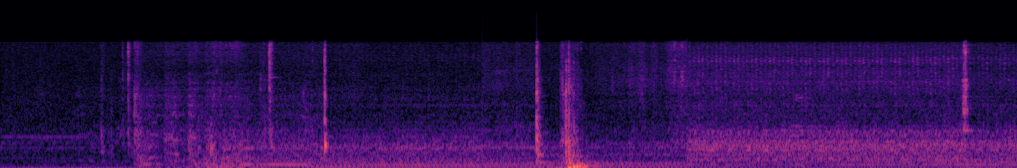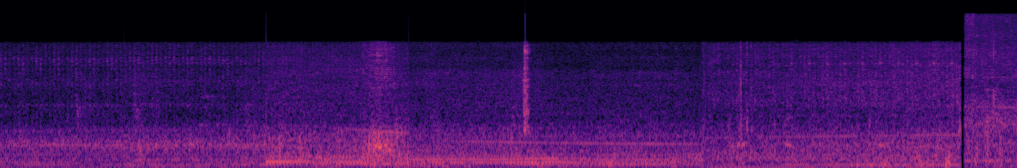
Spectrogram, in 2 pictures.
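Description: A car engine idles steadily nearby.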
